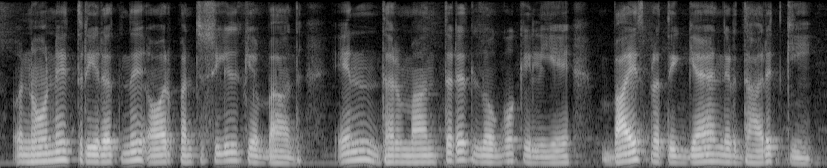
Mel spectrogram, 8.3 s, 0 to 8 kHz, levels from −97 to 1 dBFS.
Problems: background sounds at intervals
